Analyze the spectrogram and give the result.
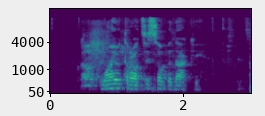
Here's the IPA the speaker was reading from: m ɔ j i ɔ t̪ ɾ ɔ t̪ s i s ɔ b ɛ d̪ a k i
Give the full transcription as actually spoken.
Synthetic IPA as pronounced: m ɔ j i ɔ t̪ ɾ ɔ t̪ s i s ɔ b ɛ d̪ a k i

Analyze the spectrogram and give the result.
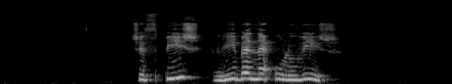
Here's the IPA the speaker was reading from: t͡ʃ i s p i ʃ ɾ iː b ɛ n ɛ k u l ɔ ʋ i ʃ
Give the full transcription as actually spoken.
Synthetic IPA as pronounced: t͡ʃ ɛ s p i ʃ ɾ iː b ɛ n ɛ ʔ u l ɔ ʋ i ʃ

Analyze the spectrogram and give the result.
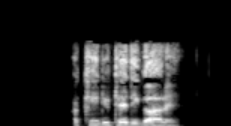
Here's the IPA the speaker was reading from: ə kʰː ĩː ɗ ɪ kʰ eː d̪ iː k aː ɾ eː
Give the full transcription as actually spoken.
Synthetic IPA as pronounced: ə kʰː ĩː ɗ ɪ ʈʰ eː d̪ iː ɡ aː l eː

